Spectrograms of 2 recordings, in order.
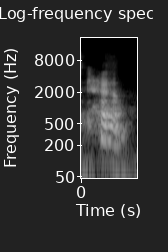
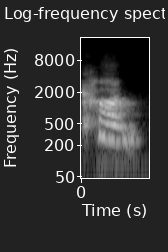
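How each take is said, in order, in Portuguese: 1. A vogal é aberta e plana, como 'a'. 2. A vogal é arredondada, mais próxima de um 'o'. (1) "mais perto de Londres ... é mais can. É mais americano" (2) "na parte é, aonde se situa Bristol ... é mais con"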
